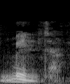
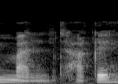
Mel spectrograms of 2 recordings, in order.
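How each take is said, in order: First: The first syllable is said with an 'i' vowel. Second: The first syllable is said with an 'a' vowel. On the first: The speaker calls it right. "منطقه است" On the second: The speaker calls it wrong. "این منطقه نیست"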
